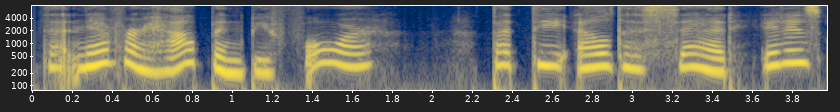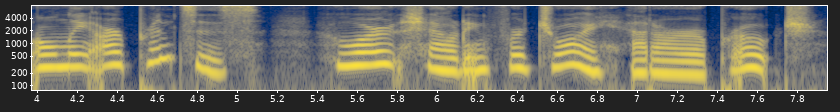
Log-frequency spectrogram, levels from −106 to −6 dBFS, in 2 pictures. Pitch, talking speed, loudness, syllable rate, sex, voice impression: 270 Hz, 160 wpm, -17 LUFS, 4.7 syllables/s, female, very feminine, adult-like, slightly bright, slightly cute, slightly refreshing, friendly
